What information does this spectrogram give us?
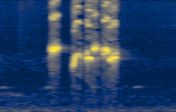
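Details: A single short Red-whiskered bulbul song phrase: a bright opening whistle, then three rapid, liquid, slurred notes in quick succession, with a quiet background.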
